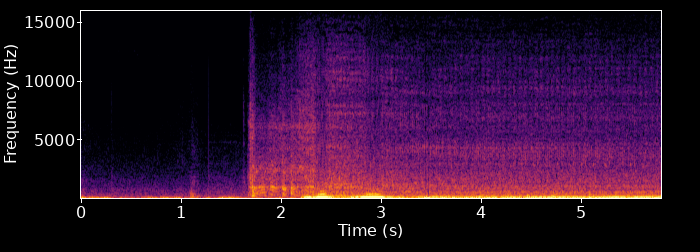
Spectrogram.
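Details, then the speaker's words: BMW 335i N54 after dual cone intake install: cranks, catches cleanly and settles into a smooth, steady idle with no odd noises. "Nothing too crazy I could hear on idle, but when you do drive, I feel like these make everything sound much better."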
